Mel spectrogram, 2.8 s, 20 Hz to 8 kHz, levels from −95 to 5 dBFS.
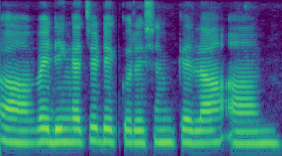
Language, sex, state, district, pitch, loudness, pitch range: Konkani, female, Goa, North and South Goa, 200 Hz, -18 LUFS, 195-205 Hz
